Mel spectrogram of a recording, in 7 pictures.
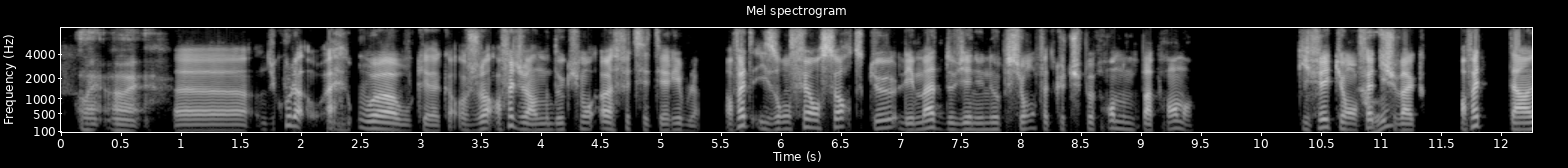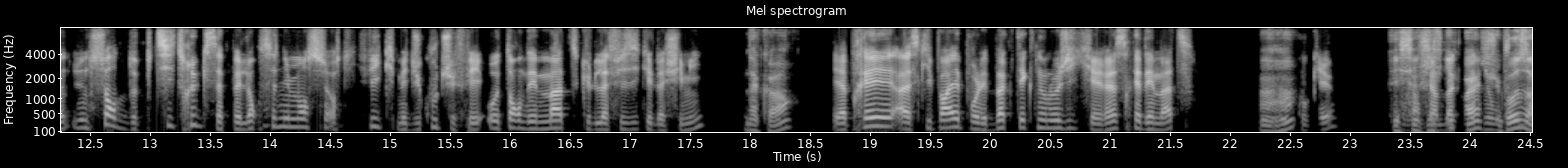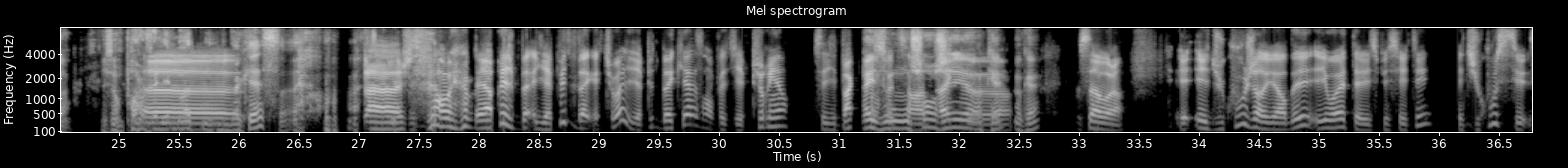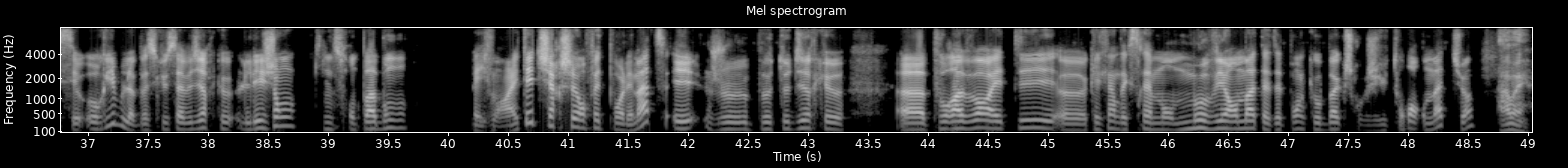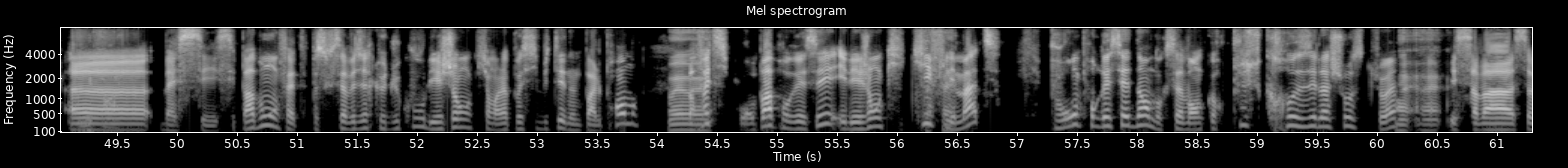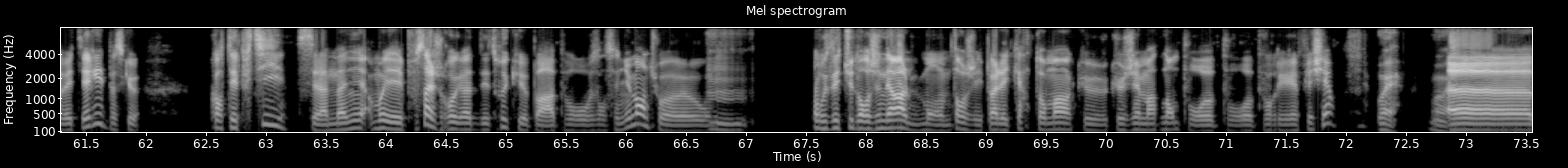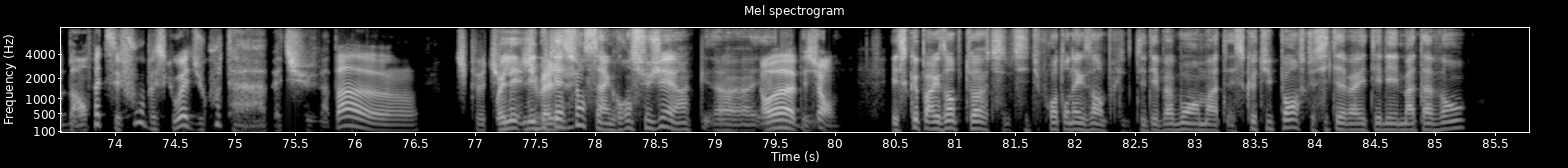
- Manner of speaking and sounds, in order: chuckle; laughing while speaking: "Ils ont pas enlevé les maths du bac S ?"; chuckle; unintelligible speech; tapping; stressed: "mauvais"
- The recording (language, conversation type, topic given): French, unstructured, Quel est ton souvenir préféré à l’école ?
